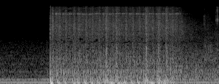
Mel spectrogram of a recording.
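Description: Rapid automatic gunfire fired through a wall in Black Ops 2 multiplayer, a sudden loud burst of fast repeated shots starting abruptly and running steadily for over a second before cutting off, with no talk.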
